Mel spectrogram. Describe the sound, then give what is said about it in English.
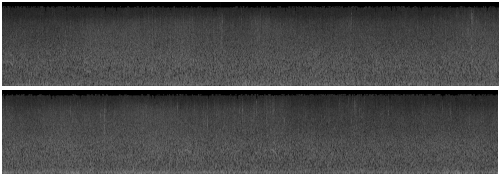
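Sea waves wash steadily onto a sandy, seaweedy, pebbly beach with rocks on the Kent coast in a continuous, fairly loud roar of surf, with no clear breaks between breakers and no voices. “You'll join Liv now for a walk along the Kent coast”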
